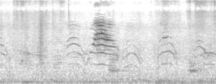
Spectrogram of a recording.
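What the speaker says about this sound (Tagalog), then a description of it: "Meow, meow, meow, meow." Several short, rising-and-falling cat meows, fairly close, over a faint background hiss, with one louder, longer meow in the middle.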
